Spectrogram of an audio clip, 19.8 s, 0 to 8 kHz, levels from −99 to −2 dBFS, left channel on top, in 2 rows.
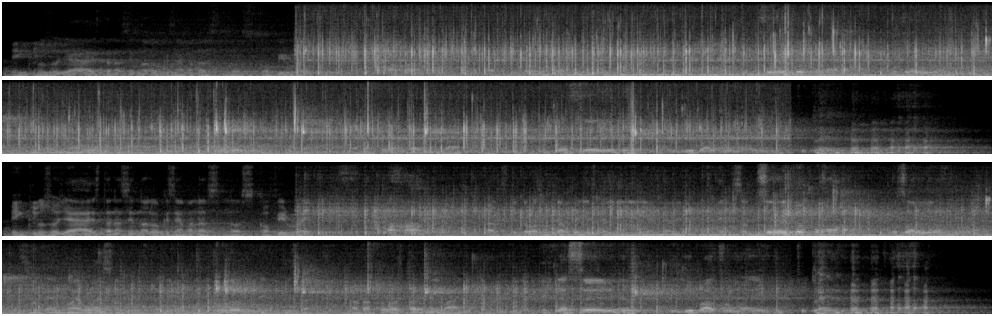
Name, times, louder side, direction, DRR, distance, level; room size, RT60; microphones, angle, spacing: voice 1, 0.1-3.4 3.9-8.1 8.8-15.5 16.0-16.3 18.0-19.2, right 2 dB, 75° right, 8 dB, 0.8 m, -47 dB
sound 1, 1.2-13.4, equal, 80° left, 3.5 m, -49 dB
sound 2, 2.9-17.8, left 7 dB, 45° left, 0.4 m, -40 dB
voice 2, 3.9-4.3 7.4-8.5 8.9-9.4 12.0-12.5 15.4-18.3 19.0-19.1, right 4 dB, 40° right, 5 dB, 0.3 m, -41 dB
sound 3, 4.3-15.8, equal, 65° left, 1.4 m, -48 dB
13.0 x 10.5 x 5.2 m, 2.4 s
head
